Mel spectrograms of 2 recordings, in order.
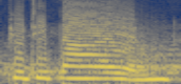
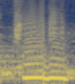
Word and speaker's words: PewDiePie: games and you know like pewdiepie and i'm saying it wrong but my kids will laugh at me because it's pewdiepie right so pewdiepie and the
